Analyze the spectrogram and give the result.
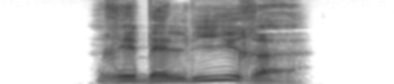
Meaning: inflection of rebellieren: 1. first-person singular present 2. singular imperative 3. first/third-person singular subjunctive I
- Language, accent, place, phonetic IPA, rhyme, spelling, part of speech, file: German, Germany, Berlin, [ʁebɛˈliːʁə], -iːʁə, rebelliere, verb, De-rebelliere.ogg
